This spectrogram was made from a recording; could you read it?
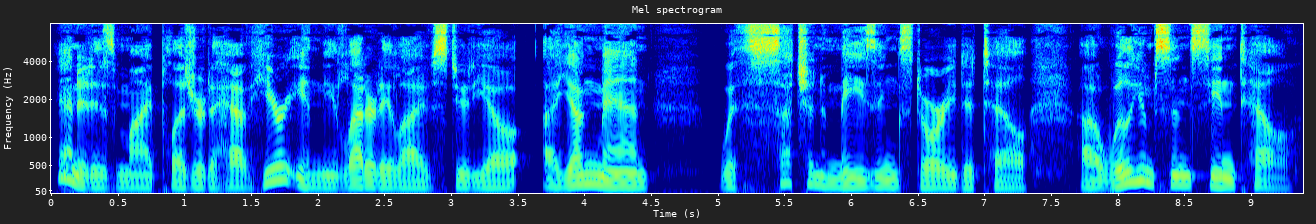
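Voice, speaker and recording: A man in his own podcast studio, hosting an interview with lively enthusiasm and a chatty flow. His voice sits at an ordinary middle pitch, and he leans on easy fillers as he talks. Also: a little slow. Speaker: podcast host.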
